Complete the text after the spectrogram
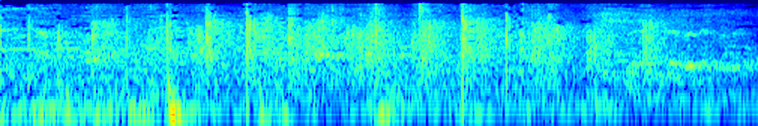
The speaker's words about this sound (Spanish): El aplauso es para ella, para mí.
